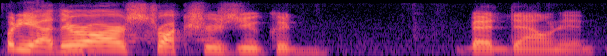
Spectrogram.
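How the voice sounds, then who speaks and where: A man acting as game master, describing scenes conversationally and haltingly, often rephrasing as he improvises. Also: a little high, very animated, sharp tone, no room sound, lo-fi sound. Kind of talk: improvised narration of an online tabletop game.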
